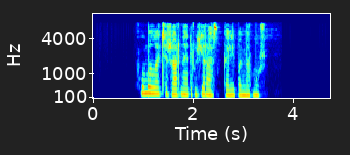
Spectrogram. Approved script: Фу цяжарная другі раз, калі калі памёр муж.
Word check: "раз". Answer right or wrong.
right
